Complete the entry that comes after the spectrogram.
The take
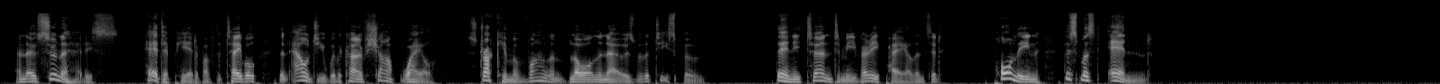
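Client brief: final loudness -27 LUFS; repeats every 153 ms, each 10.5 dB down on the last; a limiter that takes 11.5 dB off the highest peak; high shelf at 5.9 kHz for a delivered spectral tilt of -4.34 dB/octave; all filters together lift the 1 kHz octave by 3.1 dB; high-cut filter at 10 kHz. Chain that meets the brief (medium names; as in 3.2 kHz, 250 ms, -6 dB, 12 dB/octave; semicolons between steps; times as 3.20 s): low-pass 10 kHz; peaking EQ 1 kHz +4 dB; treble shelf 5.9 kHz +5 dB; peak limiter -20 dBFS; feedback delay 153 ms, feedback 30%, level -10.5 dB; trim +6.5 dB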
